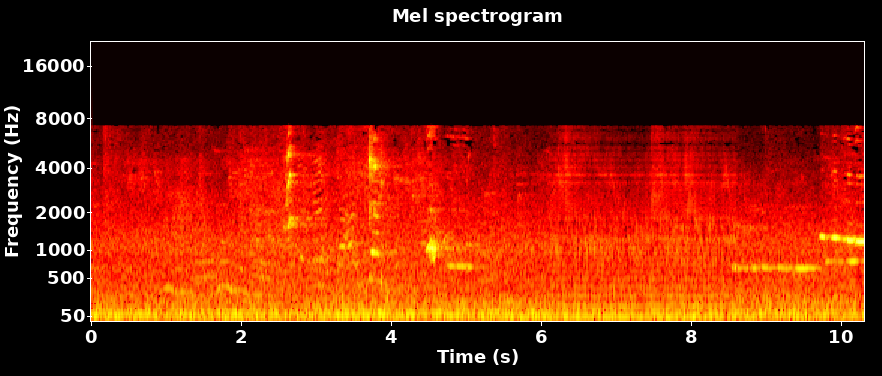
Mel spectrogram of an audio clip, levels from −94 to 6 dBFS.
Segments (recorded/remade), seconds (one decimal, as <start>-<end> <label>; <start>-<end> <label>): 0.0-6.1 recorded; 6.1-8.6 remade; 8.6-10.3 recorded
